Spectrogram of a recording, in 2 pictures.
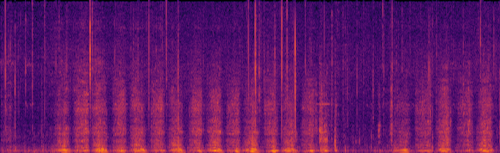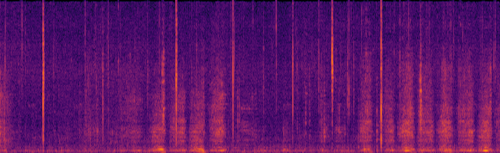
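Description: Wood campfire crackling, with a few sharper single pops standing out.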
